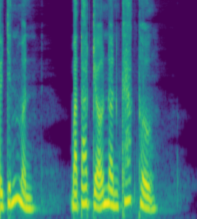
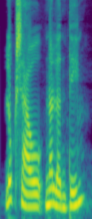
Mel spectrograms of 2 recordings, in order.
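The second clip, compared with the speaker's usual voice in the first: ordinary delivery, nothing marked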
